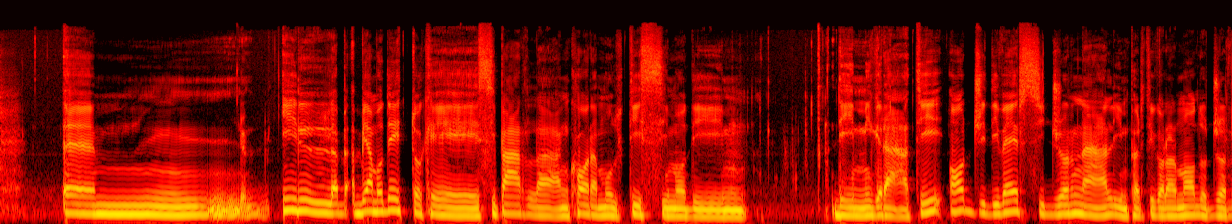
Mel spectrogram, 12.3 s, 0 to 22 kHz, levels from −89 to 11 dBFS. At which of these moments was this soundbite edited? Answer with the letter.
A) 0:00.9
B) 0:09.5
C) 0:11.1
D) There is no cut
B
